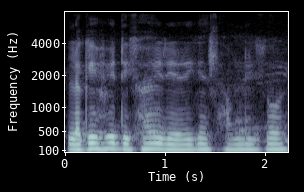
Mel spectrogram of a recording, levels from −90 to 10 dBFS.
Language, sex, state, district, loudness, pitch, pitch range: Hindi, female, Madhya Pradesh, Umaria, -18 LUFS, 115 Hz, 110-120 Hz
